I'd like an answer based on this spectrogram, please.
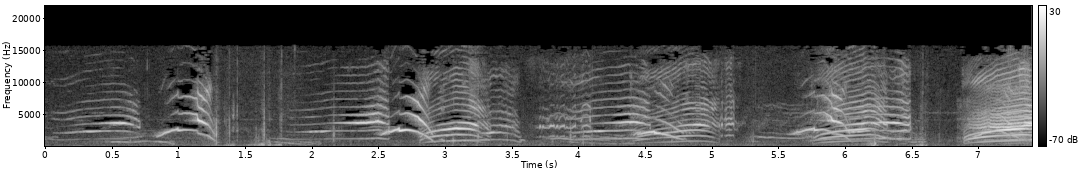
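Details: Newborn kittens crying in a dense chorus of shrill, rising-and-falling meows, many voices overlapping, with a brief lull near the middle and a sharper, brighter cry at the end.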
